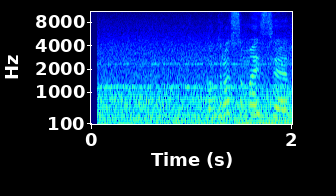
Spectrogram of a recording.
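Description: A steady low hum of background noise, with a voice starting to speak about a second in.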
